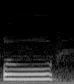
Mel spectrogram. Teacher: واو ساکن سے پہلے پیش ہے، اس کو کھینچنا ہے اور قاف کو موٹا کر کے پڑھیں گے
